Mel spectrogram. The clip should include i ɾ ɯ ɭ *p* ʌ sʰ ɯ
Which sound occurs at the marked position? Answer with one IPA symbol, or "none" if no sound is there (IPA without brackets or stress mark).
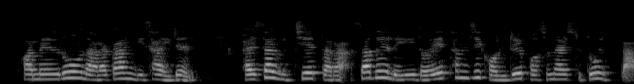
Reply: p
